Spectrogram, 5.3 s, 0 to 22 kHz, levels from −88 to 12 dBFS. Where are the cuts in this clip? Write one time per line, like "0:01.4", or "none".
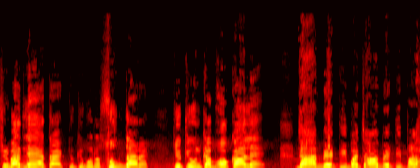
0:03.5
